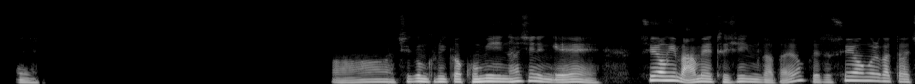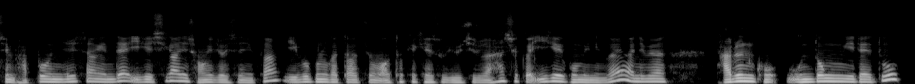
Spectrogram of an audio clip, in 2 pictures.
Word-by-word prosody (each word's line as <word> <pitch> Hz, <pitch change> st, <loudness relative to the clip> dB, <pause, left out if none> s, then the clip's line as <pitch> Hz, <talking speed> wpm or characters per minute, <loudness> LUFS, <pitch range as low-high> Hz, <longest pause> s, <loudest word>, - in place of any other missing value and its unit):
네. 95 Hz, -5 st, -5 dB, 2.9 s
아 105 Hz, +4 st, -4 dB
지금 130 Hz, +3 st, +1 dB
그러니까 125 Hz, 0 st, +1 dB
고민하시는 135 Hz, +3 st, +3 dB
게 110 Hz, -4 st, +1 dB, 0.4 s
수영이 190 Hz, -1 st, +6 dB
마음에 135 Hz, -4 st, +4 dB
드신가 110 Hz, -2 st, -2 dB
봐요? 145 Hz, -, -3 dB
그래서 105 Hz, 0 st, -4 dB
수영을 175 Hz, -, +2 dB
갖다가 135 Hz, -5 st, 0 dB
지금 110 Hz, -1 st, -3 dB
바쁜 115 Hz, +6 st, -1 dB
일상인데 130 Hz, +3 st, -1 dB
이게 115 Hz, +1 st, -1 dB
시간이 160 Hz, +6 st, -2 dB
정해져 105 Hz, -3 st, -3 dB
있으니까 100 Hz, -, -4 dB
이 110 Hz, 0 st, -3 dB
부분을 120 Hz, 0 st, 0 dB
갖다가 105 Hz, -1 st, -2 dB
좀 100 Hz, -3 st, -3 dB
어떻게 110 Hz, +5 st, -4 dB
계속 105 Hz, -1 st, -5 dB
유지를 100 Hz, 0 st, -4 dB
하실까 145 Hz, -1 st, -3 dB
이게 135 Hz, +4 st, +1 dB
고민인가요? 110 Hz, -, -1 dB
아니면 135 Hz, -1 st, 0 dB, 0.5 s
다른 140 Hz, +5 st, +4 dB
고 110 Hz, -2 st, -3 dB
운동이라도 125 Hz, -, +2 dB
120 Hz, 300 characters per minute, -23 LUFS, 105-140 Hz, 2.9 s, 수영이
